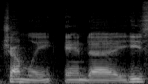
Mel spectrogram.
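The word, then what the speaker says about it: Cholmondeley: igny what's Chumley Chumley oh yeah but it's pronounced Chumley and uh he's saying this stuff is crazy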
